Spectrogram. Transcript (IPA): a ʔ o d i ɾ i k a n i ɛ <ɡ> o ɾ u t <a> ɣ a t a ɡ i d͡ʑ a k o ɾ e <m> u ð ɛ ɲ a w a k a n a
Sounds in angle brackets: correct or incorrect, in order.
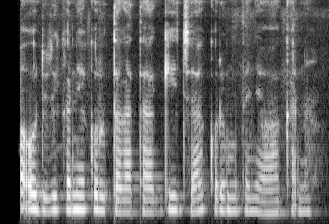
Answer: incorrect, correct, correct

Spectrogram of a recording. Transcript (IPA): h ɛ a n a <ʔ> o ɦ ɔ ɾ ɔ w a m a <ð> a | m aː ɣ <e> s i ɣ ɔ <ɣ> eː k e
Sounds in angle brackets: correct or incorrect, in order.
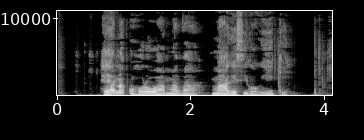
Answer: correct, correct, correct, correct

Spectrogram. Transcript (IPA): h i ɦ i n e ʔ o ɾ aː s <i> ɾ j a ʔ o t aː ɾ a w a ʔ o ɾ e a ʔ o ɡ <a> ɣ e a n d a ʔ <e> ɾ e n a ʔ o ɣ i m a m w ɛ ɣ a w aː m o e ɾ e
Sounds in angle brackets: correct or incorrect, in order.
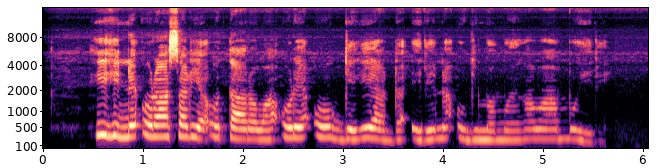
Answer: incorrect, incorrect, correct

